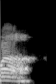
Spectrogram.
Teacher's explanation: ఇక మా పెదాల సహాయంతో ఉచ్చరింపబడుతుంది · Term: ఓష్టవ అనునాసికము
